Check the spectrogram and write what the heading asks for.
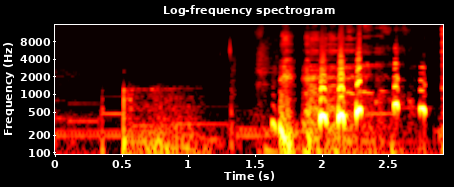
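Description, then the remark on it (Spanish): Breathing right up against the microphone for ASMR: after a low rumble, a run of about six quick, loud, slightly voiced breaths puff in and out, with no talking. “Y, respirando bien cerca del. Vamos a hacer una ASMR.”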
